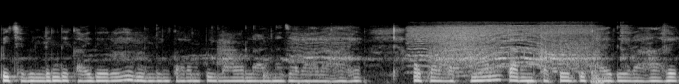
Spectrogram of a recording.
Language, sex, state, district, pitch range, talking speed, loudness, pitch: Hindi, female, Chhattisgarh, Sukma, 160-175 Hz, 220 wpm, -18 LUFS, 165 Hz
